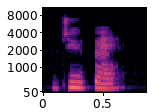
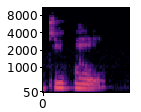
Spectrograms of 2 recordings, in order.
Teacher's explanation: The T here is silent, like ballet, okay, duvet.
